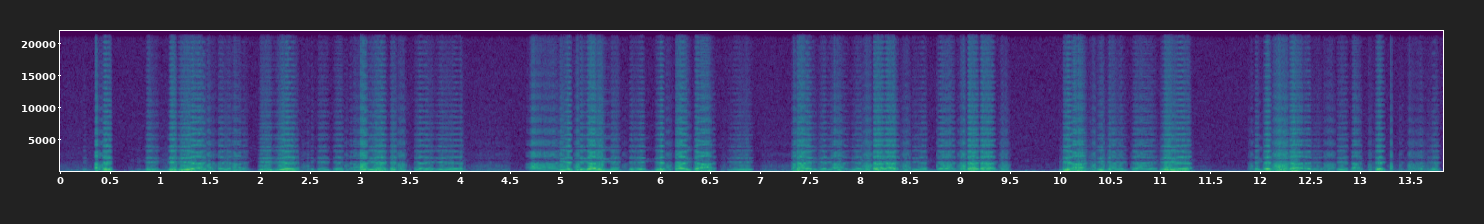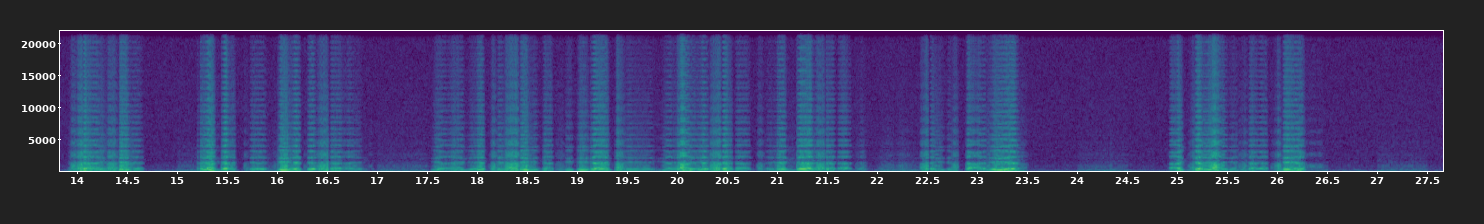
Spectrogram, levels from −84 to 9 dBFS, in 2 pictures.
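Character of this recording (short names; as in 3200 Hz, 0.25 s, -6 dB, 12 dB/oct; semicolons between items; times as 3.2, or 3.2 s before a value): aliases and images of a low sample rate 1800 Hz, jitter 0%; chopped level 1 Hz, depth 65%, duty 50%; a quantiser's noise floor 10-bit, dither triangular; a shimmering, thickened sound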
